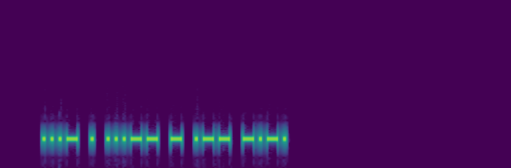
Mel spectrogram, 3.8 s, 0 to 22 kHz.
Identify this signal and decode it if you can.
Morse code, heard as a keyed tone, about 40 wpm, 700 Hz. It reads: VE3TWC
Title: DXCC-100 Call Signs - 6 Characters - Repeated 3x - 40wpm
